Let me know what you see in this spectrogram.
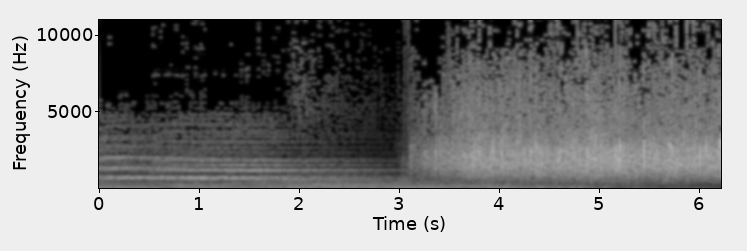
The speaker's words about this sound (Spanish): En un auditorio, el público aplaude al coro infantil.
